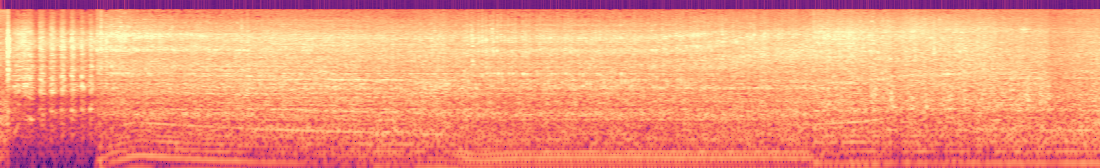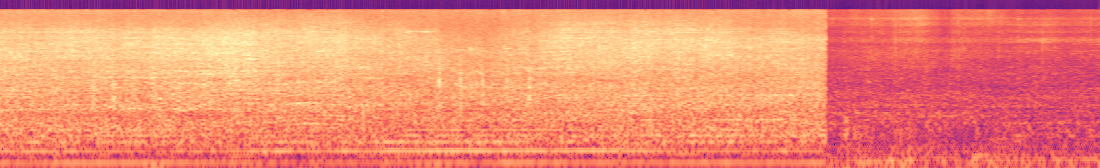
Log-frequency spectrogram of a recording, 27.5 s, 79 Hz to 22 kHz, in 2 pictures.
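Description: Mercedes-Benz SLK200 Kompressor's supercharged 2-litre four-cylinder engine cranking and catching, then running steadily. About three seconds before the end the sound switches abruptly to a louder, deep rumble.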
